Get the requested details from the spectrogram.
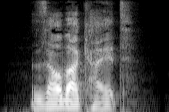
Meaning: cleanliness
- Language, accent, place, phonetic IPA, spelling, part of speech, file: German, Germany, Berlin, [ˈzaʊ̯bɐkaɪ̯t], Sauberkeit, noun, De-Sauberkeit.ogg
